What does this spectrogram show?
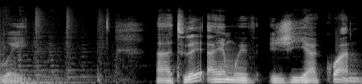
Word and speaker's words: Gia Kuan: Today I am with Gia Kuan, right? Yes. Is it the right pronunciation? Correct, Gia Kuan. Gia Kuan.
